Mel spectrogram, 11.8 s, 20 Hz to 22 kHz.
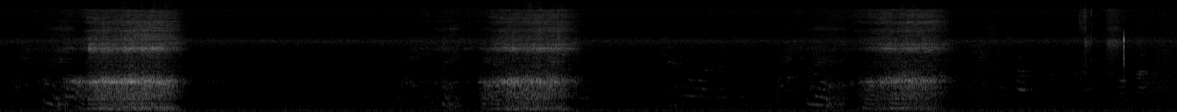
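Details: Three long, rough snores at about 15 a minute with a steady hum behind them, from a sleeping son after a long road trip; snoring.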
